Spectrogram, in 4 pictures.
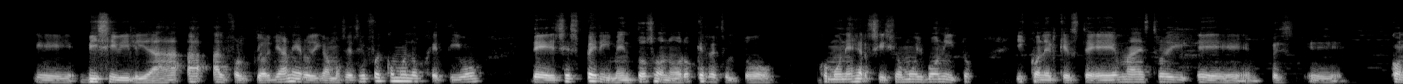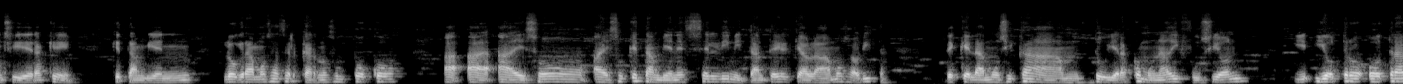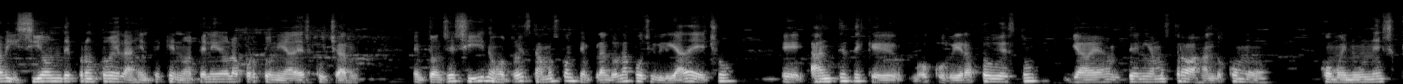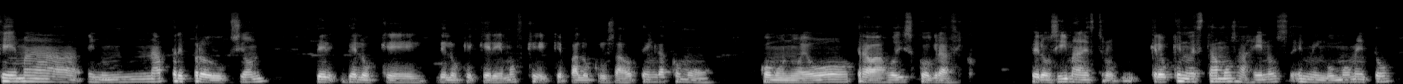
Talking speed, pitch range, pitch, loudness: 145 wpm, 105-135 Hz, 120 Hz, -19 LUFS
